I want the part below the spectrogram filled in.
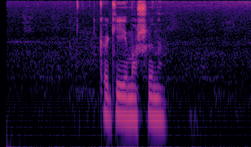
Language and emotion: Russian, neutral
